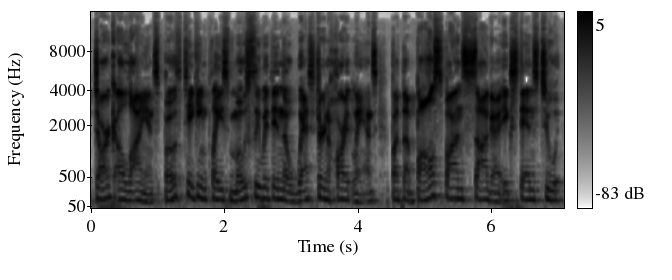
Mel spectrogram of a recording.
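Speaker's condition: No condition

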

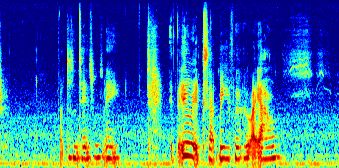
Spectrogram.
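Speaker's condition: Cerebral palsy

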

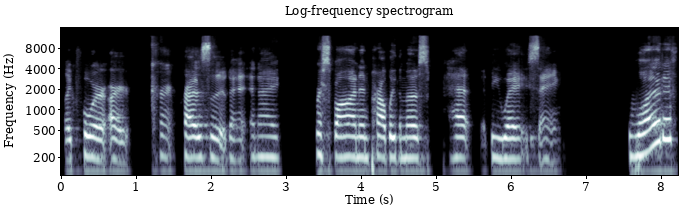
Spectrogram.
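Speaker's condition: Stuttering; at times very severe, voluntary stuttering used as a technique; at times very badly, others often do not notice, can stutter on purpose, voluntary stuttering gives some fluency; blocks

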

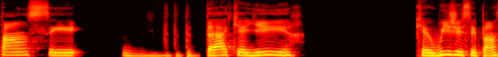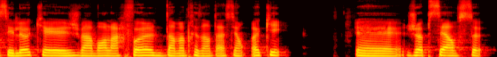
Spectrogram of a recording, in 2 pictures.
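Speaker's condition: Stuttering; stuttering with blocks, practices mindfulness meditation, stays in stuttering moments without judgment; blocks during speech, physical tension, may push words, chooses how to react; repeated sounds, blocks

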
